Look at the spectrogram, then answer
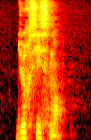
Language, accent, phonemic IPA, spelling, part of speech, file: French, France, /dyʁ.sis.mɑ̃/, durcissement, noun, LL-Q150 (fra)-durcissement.wav
- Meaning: hardening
